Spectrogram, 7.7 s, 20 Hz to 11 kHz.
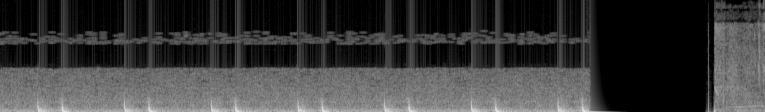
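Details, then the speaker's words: Normal heartbeat heard through a stethoscope on the chest in a school lesson: regular paired lub-dub sounds at about 69 beats a minute over steady hiss; normal heart sounds. "Ketika dokter menyentuhkan corong pada dada seseorang, maka bunyi detak jantung dan nafas akan merambat ke dalam selang setelah melalui proses pemantulan. Maka dokter pun dapat mendengar dengan jelas detak jantung dan nafas sang pasien."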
